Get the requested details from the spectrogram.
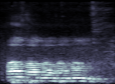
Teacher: प फ ब भ म, ये ओष्ठ से निकलते।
